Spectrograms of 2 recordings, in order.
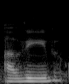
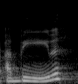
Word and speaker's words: Aviv: The Bible, we already read that in Exodus, that our year is to begin in the month called Aviv or Abib, depending on how you pronounce that letter.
